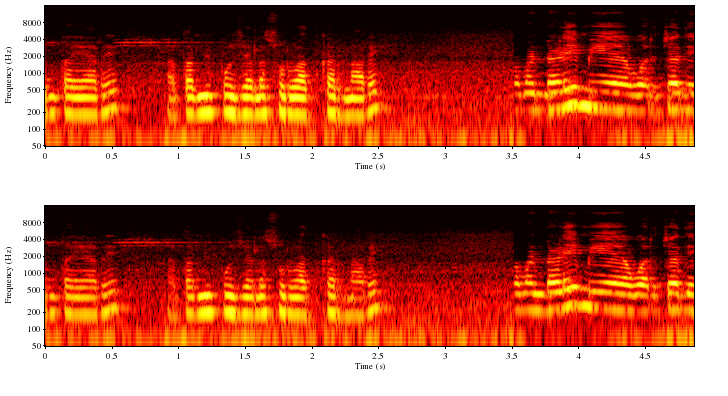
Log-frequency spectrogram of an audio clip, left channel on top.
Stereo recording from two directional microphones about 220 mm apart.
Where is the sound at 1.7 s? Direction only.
50° left (ahead or behind).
